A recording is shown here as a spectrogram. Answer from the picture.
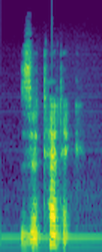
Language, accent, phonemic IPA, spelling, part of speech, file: English, US, /zəˈtɛt.ɪk/, zetetic, adjective / noun, En-us-zetetic.ogg
- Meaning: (adjective) 1. Proceeding by inquiry or investigation 2. Of or pertaining to zetetic astronomy (which employs zetetic principles to argue that the earth is flat); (noun) A skeptic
